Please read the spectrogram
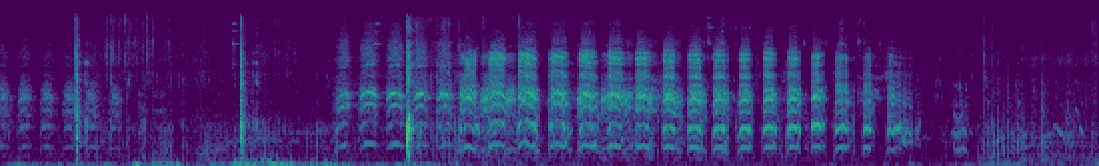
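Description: Domestic ducks quacking in a fast run of about five calls a second, starting about three seconds in and stopping about a second before the end. A few faint quacks and three sharp knocks come first.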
